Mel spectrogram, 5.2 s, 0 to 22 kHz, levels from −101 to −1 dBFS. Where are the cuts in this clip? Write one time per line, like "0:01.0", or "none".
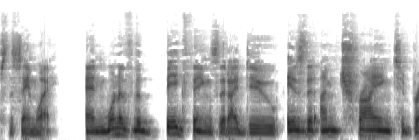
0:01.9
0:03.5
